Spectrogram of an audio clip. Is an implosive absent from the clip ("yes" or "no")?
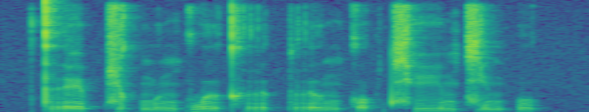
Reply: yes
